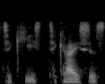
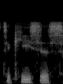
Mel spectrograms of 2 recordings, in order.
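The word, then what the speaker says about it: Takhisis: the dark dragon goddess to kisses to kisses however you want to pronounce this um i always pronounce it to kisses but books have a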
